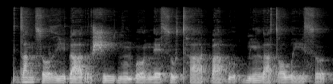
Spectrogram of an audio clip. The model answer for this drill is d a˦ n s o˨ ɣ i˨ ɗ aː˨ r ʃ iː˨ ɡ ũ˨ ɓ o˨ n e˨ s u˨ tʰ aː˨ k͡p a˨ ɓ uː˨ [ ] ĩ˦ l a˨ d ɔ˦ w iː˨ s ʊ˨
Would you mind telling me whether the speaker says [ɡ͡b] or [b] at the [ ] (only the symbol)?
ɡ͡b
